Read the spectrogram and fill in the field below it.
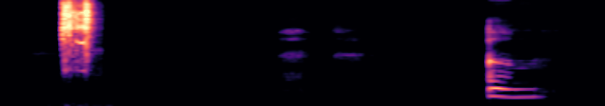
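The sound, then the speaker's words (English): A single crisp phone camera shutter click as a picture is taken with the phone, followed by two soft, brief tones and then a short voiced sigh or murmur. “Okay, my phone's right there. Can you grab it and take a picture?”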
